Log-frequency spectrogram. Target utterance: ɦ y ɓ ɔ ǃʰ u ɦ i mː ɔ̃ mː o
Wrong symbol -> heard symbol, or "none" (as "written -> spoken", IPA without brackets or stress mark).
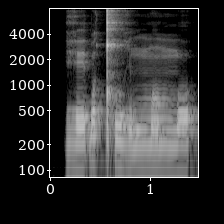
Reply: y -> e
